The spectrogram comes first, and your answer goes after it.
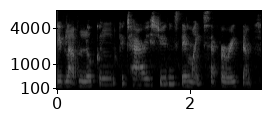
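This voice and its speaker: A woman with an Irish accent, very fast, with ordinary pitch variation. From Ireland. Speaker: expat teacher and community founder. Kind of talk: casual interview chat.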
